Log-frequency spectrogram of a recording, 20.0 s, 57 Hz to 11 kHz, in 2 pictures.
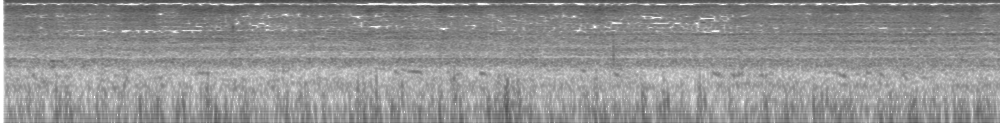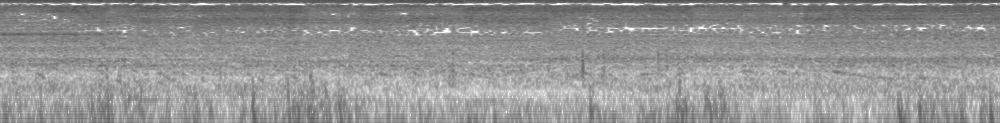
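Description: Rebuilt Bulleid West Country class steam locomotive 34028 Eddystone standing in steam, with a steady hiss of escaping steam throughout. Wind buffets the microphone.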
